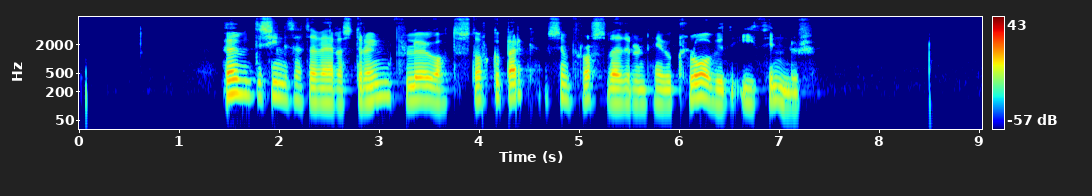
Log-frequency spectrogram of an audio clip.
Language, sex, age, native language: Icelandic, male, 30-39, Icelandic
